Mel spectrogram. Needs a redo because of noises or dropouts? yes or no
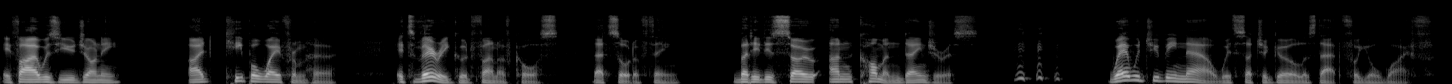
yes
